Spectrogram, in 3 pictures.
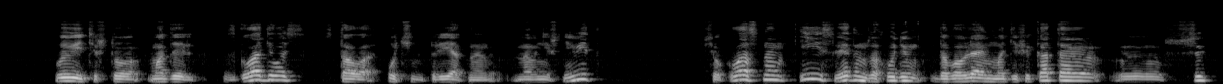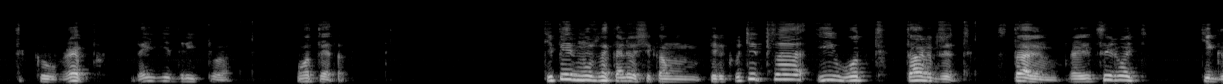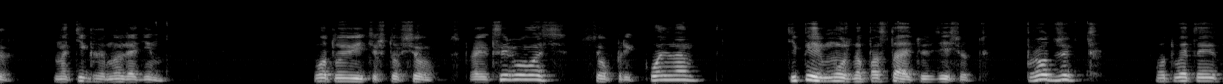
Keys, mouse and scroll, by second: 1.2-2.9 scroll up 2, 2.9 middle click, 2.9-3.2 scroll down 1, 8.3 scroll down 1, 9.6 click, 16.9-18.4 scroll down 2, 19.2-21.9 scroll down 4, 22.4 click, 28.6-29.9 scroll up 2, 30.1 middle click, 31.7-33.2 scroll down 2, 34.0 click.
